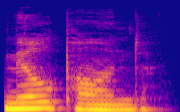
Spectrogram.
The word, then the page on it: millpond: American English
